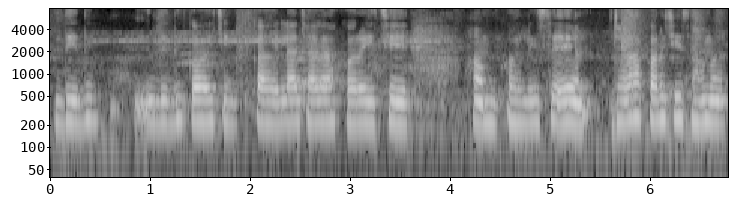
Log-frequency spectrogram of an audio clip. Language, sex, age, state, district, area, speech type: Maithili, female, 18-30, Bihar, Sitamarhi, rural, spontaneous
